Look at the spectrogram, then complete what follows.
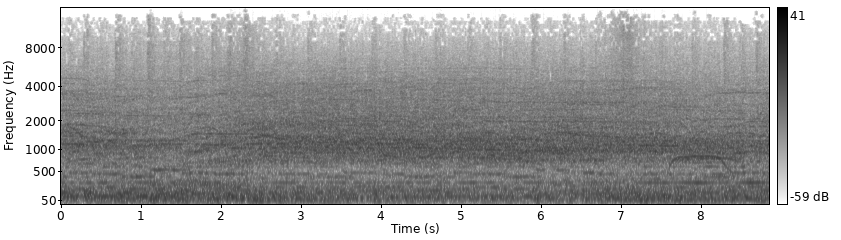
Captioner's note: crowd cheering, applauding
